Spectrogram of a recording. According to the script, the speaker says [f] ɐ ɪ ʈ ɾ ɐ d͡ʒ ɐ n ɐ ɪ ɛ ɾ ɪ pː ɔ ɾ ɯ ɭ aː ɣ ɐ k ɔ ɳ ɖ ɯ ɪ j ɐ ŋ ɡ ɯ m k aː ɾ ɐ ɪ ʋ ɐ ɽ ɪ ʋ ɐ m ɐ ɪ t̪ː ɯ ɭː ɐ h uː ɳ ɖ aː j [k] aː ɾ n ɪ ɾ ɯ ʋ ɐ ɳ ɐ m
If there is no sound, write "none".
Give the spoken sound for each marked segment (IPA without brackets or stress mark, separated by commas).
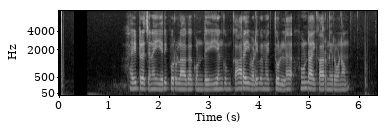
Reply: h, k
